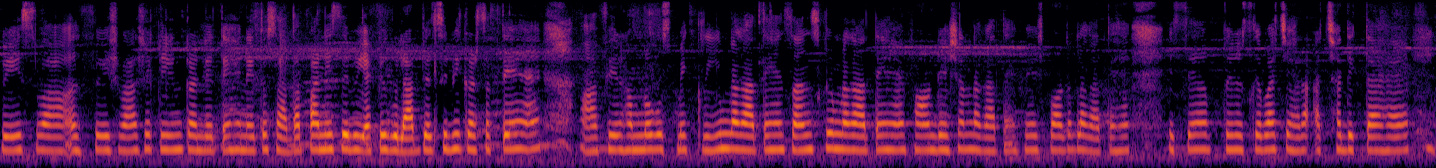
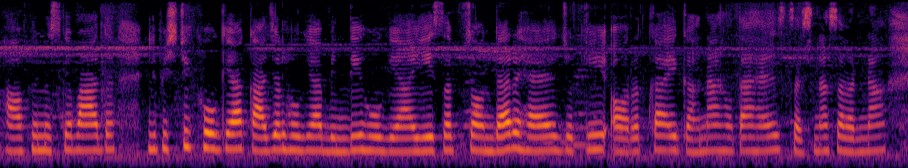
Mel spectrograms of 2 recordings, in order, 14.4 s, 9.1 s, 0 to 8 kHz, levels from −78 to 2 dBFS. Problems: constant background noise, background conversations at intervals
